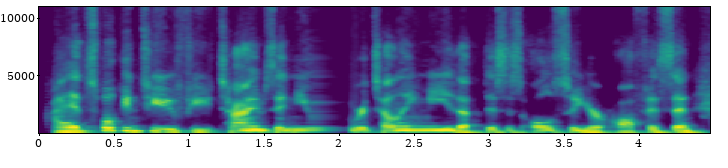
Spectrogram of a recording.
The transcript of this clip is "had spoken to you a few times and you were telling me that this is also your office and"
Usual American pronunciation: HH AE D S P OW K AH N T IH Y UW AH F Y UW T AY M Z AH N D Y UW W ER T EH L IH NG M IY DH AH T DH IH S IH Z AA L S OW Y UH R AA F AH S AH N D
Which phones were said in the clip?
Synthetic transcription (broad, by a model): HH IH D S P OW K AH N T IH Y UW AH F Y UW T AY M Z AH N Y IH W ER T EH L IH NG M IY DH AH T DH IH S IH Z AA L S OW Y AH R AA F AH S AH N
